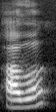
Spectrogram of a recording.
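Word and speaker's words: hour: फिर हम एन लगाते हैं, यहाँ पर एच से वर्ड स्टार्ट हो रहा है लेकिन एच साइलेंट है, जैसे आवर के बाद एन, ऑनेस्ट मैन के पहले भी एन।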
